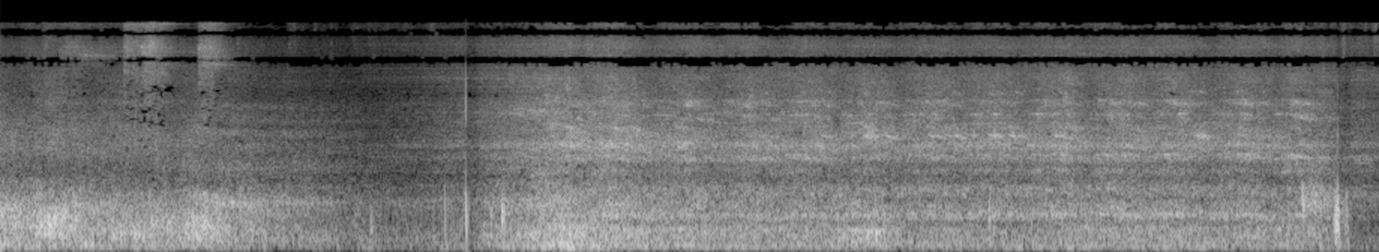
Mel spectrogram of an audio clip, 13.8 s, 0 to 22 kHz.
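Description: Thameslink Class 700 electric trains. For the first couple of seconds one train runs on loudly, then the sound falls away. After a few sharp clicks of wheels over rail joints, a second Class 700 passes close by with a steady rush of wheel-on-rail noise and a high whine, which cuts off abruptly at the very end.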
